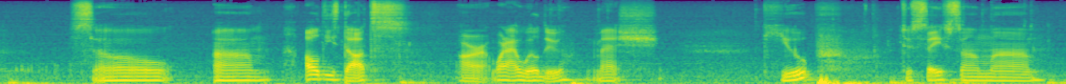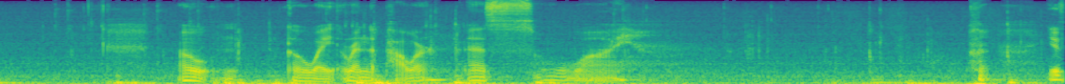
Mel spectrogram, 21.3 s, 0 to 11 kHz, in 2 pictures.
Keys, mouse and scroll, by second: 0.2 z, 4.0 KP_7, 5.8-7.4 drag, 8.4 g, 8.8-10.7 drag, 8.9 Tab, 9.2-10.7 right drag, 9.5 ctrl+r, 10.5 s, 10.7-12.2 right drag, 11.3 click, 12.0 ctrl+r, 13.1 ctrl+z, 13.4 ctrl+r, 14.3 s, 15.2 s, 19.4 KP_1, 19.8 z, 20.8 KP_1.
